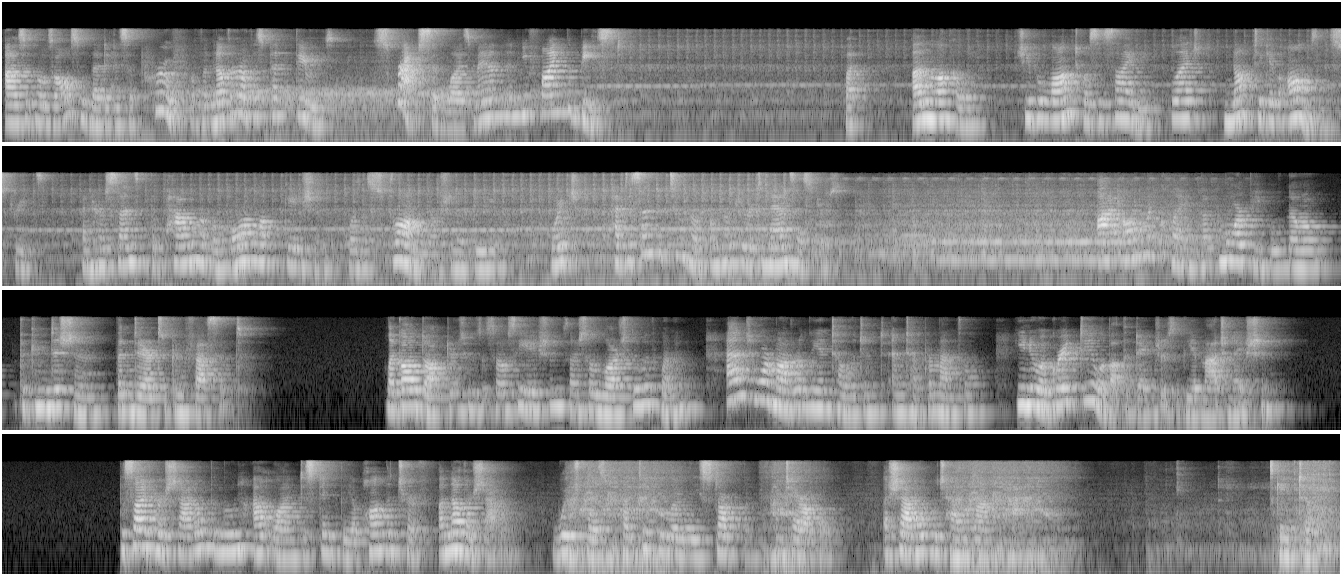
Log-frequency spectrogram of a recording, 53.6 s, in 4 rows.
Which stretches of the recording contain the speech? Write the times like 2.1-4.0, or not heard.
0.0-6.3, 8.4-21.9, 24.3-29.2, 30.6-39.5, 41.4-50.5, 52.9-53.5.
